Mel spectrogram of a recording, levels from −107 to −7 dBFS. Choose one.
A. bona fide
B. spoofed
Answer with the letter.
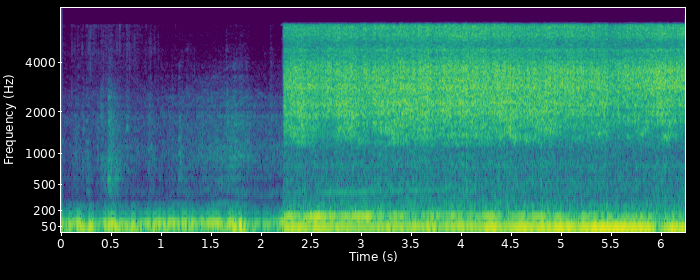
A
